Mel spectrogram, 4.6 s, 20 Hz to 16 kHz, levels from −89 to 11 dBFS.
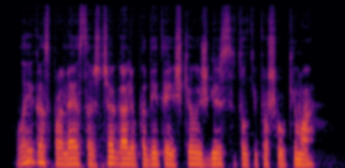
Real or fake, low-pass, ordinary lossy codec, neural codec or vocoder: fake; 14.4 kHz; MP3, 96 kbps; autoencoder, 48 kHz, 128 numbers a frame, DAC-VAE, trained on Japanese speech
